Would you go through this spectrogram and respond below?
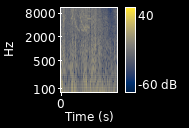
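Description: A machine fires a dense burst of gunfire down the center in Horizon Forbidden West, a loud continuous rattle of rapid shots filling the whole moment with no voices.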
